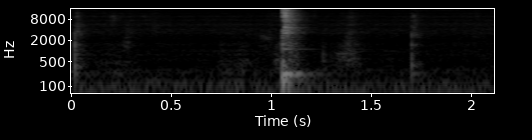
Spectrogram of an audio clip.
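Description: A slime-filled rubber balloon being pulled off the neck of a plastic bottle, snapping free with one sharp smack about a second in, plus a few faint clicks of handling.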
